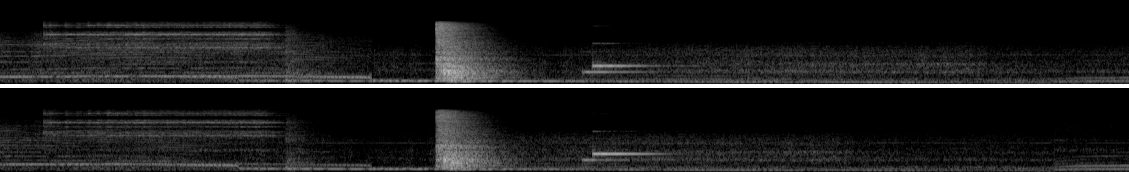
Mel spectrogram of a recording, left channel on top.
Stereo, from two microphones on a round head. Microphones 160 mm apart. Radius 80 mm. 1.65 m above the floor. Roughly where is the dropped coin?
Centre.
